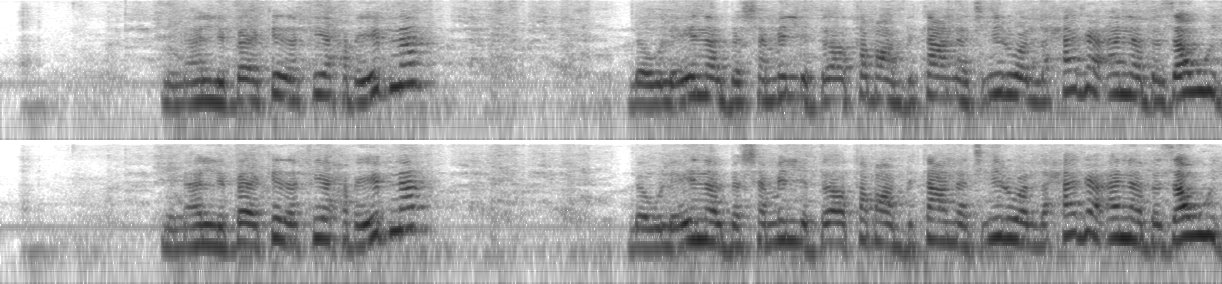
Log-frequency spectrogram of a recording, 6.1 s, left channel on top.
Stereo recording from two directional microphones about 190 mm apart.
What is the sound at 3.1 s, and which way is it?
Speech, 45° right (ahead or behind).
